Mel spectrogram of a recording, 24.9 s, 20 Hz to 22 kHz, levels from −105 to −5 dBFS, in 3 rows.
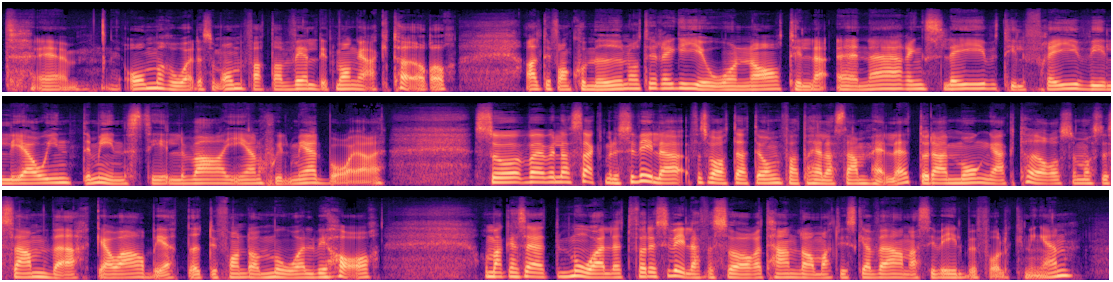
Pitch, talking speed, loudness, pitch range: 165 Hz, 165 wpm, -20 LUFS, 155-185 Hz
